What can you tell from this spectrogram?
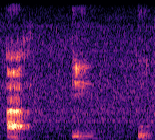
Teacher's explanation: huruf hamzah ini adalah huruf yang keluar dari pita suara. Ya, pita suara atau tenggorokan bagian bawah.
